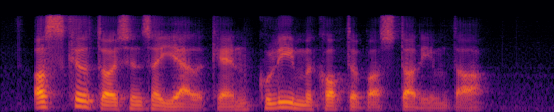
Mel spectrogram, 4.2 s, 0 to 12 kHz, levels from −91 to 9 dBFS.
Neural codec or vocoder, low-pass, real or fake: codec, 16 kHz, 0.2 kbps, FocalCodec; 7.2 kHz; fake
